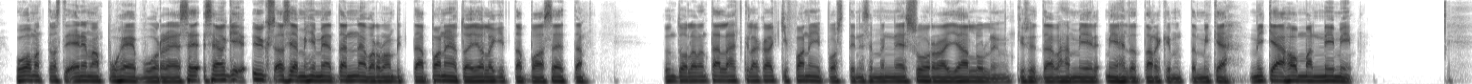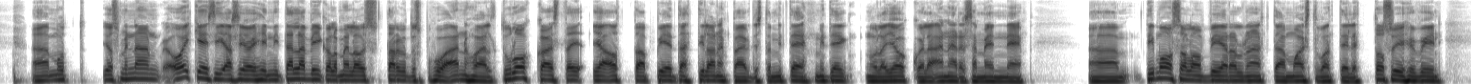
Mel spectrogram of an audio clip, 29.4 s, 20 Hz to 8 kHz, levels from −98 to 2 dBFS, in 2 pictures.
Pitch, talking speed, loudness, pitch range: 105 Hz, 145 wpm, -16 LUFS, 95-115 Hz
